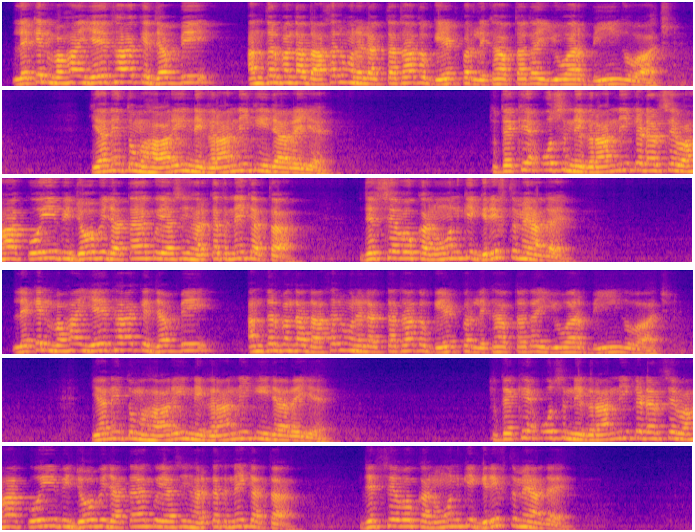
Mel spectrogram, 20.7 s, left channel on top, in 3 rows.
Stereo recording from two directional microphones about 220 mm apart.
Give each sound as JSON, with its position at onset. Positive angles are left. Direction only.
{"t": 0.1, "sound": "a man's voice", "side_deg": 25}
{"t": 7.8, "sound": "a man's voice", "side_deg": 20}
{"t": 11.9, "sound": "a man's voice", "side_deg": 15}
